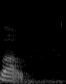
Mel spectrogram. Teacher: वाव दोनों होंठों की गुलाई से अदा होता है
